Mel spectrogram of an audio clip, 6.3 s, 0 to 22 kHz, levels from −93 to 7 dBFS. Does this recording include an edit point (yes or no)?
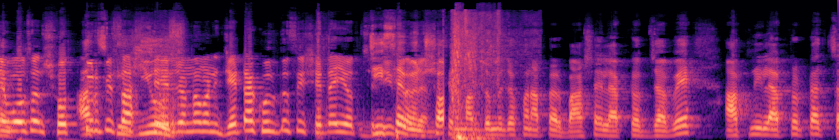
yes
